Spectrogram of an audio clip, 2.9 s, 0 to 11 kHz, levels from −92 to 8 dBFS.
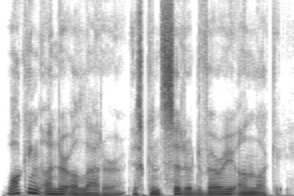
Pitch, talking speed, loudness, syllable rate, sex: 125 Hz, 165 wpm, -21 LUFS, 5.9 syllables/s, male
